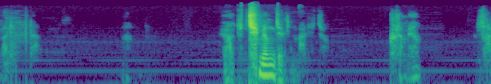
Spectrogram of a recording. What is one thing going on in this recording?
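An elderly man speaks calmly through a microphone, with pauses.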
